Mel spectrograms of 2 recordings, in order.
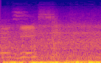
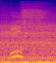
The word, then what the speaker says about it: весь: Извините, может сказать, как произносится это слово? Который? Это, да. Вот это? Да. Все. Се? Все. Се. И это? Весь. Бис?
